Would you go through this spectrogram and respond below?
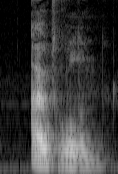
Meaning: to roll out, to unroll
- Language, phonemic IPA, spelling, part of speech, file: Dutch, /ˈœytrɔllə(n)/, uitrollen, verb, Nl-uitrollen.ogg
